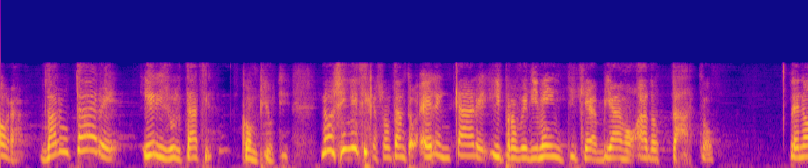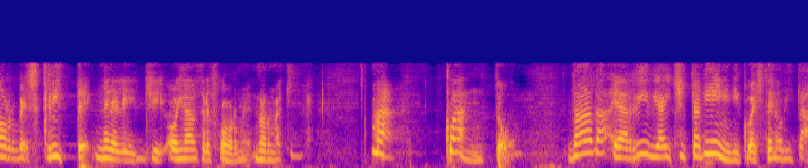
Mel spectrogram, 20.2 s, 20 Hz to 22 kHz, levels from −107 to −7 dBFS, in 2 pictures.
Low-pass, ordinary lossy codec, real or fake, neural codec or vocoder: 5.4 kHz; none; fake; codec, 44.1 kHz, 2.6 kbps, SNAC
